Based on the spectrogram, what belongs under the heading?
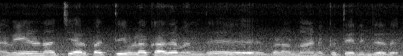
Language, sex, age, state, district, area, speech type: Tamil, female, 18-30, Tamil Nadu, Kanyakumari, rural, spontaneous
